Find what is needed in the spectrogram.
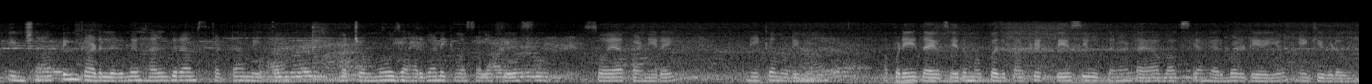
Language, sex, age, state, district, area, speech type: Tamil, female, 18-30, Tamil Nadu, Nagapattinam, rural, read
